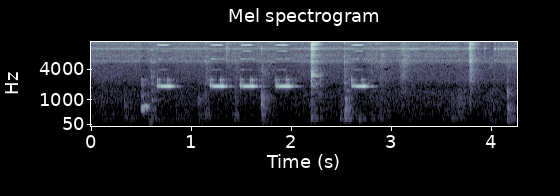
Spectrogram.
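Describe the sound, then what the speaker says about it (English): Kitchen timer being set beside a pot of boiling pasta water, giving a series of about six short, bright electronic beeps in an irregular rhythm, close and clear with no talking. "Let's set the timer."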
